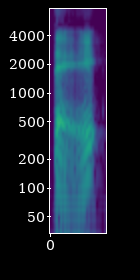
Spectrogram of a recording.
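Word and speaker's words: 得: is also pronounced but here it should be pronounced day in a previous lesson we learned that this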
